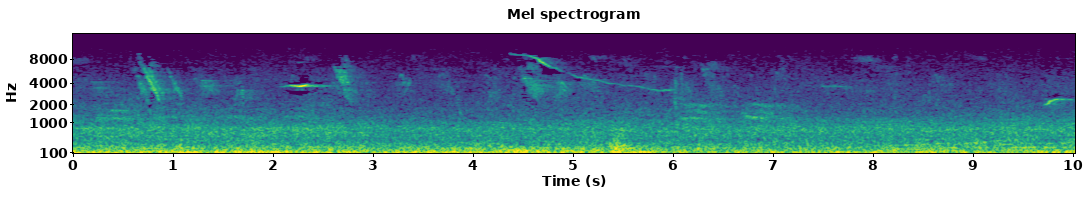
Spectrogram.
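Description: Outdoor background with a steady low rumble and birds calling now and then: short falling chirps, and one long falling whistle about halfway through.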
